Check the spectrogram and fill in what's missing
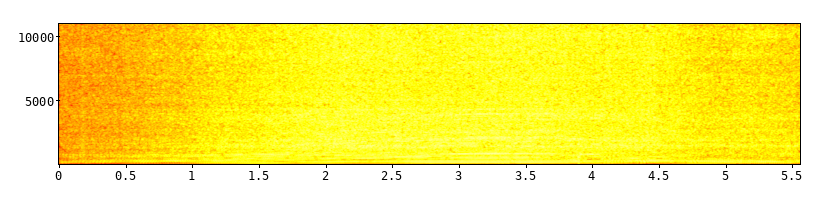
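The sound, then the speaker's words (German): A student-built race car engine revs loudly and steadily, its pitch climbing to a peak and then easing back down. No voices, only the raw engine roar. “Aber tatsächlich sind das richtig krasse Rennautos, die jährlich ausgefahren werden. Und das hören wir uns jetzt mal an.”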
